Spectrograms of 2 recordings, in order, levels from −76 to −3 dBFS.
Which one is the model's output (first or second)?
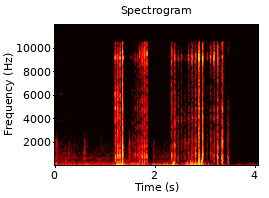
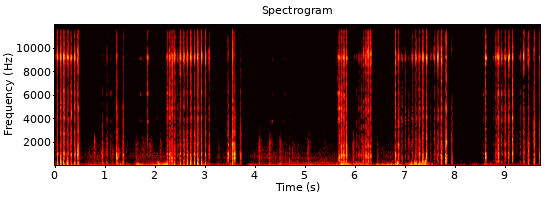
second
